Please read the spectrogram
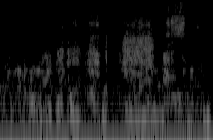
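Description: Near silence, broken by a few faint, brief scratching noises in the second half.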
